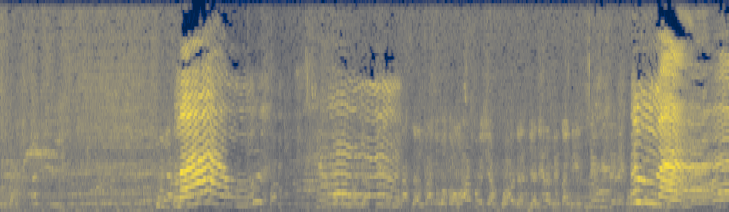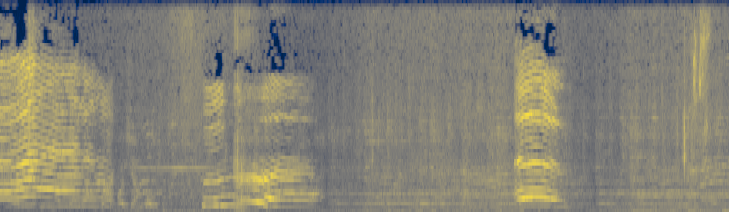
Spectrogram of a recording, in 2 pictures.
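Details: Bursts of high-pitched, wavering infant crying separated by pauses, over steady background room and television noise.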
